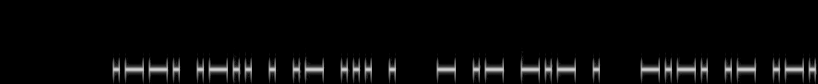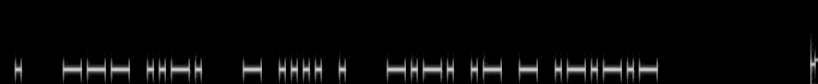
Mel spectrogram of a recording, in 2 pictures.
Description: Morse code, heard as a keyed tone, about 20 wpm, 700 Hz. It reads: PLEASE TAKE CARE OF THE CAT.
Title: Sentences with 3-Word Phrases - Spoken Beginning - 20wpm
